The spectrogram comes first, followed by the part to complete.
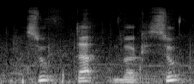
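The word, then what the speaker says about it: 스타벅스: Donc on peut concrètement y lire Su Ta Bok Su Coffee, qui est la prononciation littéraire de Starbucks Coffee en coréen.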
